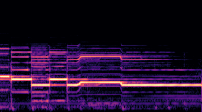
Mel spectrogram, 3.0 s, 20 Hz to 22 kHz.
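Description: Heavily distorted electric guitar plays harmonics in E, struck with the palm at the 24th fret: a few quick bright chimes, then one long ringing tone that sustains loud and alone.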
